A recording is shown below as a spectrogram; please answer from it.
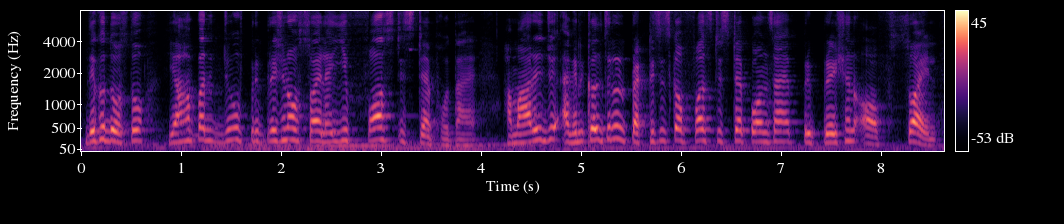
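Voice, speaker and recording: This recorded science lesson for schoolkids comes from a male teacher whose high, slightly mellow voice moves fairly fast with few pauses. Calling his listeners friends and guys, he asks questions, answers them himself, and keeps repeating the important terms.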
